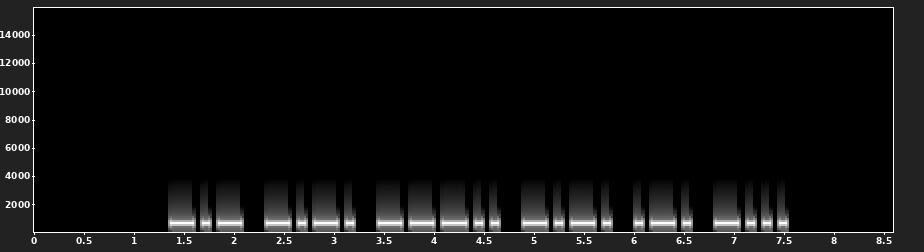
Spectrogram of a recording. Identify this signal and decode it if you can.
Morse code, heard as a keyed tone, about 16 wpm, 700 Hz. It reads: KC8CRB
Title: USA Call Signs - 6 Characters - 15wpm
